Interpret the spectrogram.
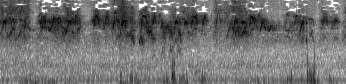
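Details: Male sparrow fighting his own reflection in a mirror, giving bright chirps in quick bursts over dull low thumps and taps, with a steady low hum behind.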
